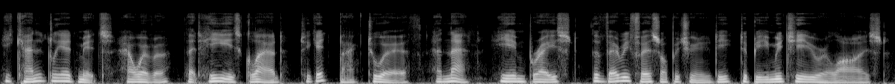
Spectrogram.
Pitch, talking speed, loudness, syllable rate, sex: 115 Hz, 160 wpm, -17 LUFS, 4.9 syllables/s, male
